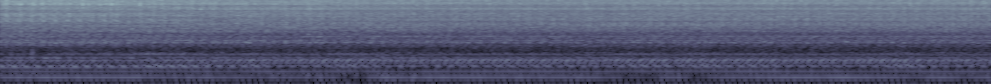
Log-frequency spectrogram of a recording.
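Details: Engine with freshly rebuilt Solex carburetors, idle mixture screws adjusted for best idle: low, steady idle with an even rumble that neither hunts nor drops off; normal.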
